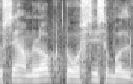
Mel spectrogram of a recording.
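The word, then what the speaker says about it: ptosis: तो उसे हम लोग टोसिन हैं क्या बोलते हैं पी साइलेंट है टोस इसको याद रखिएगा पीटोस पी लिख दीजिएगा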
